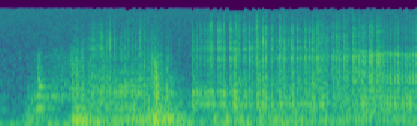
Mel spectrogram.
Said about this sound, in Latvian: Šādi čīkst koka eņģis.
